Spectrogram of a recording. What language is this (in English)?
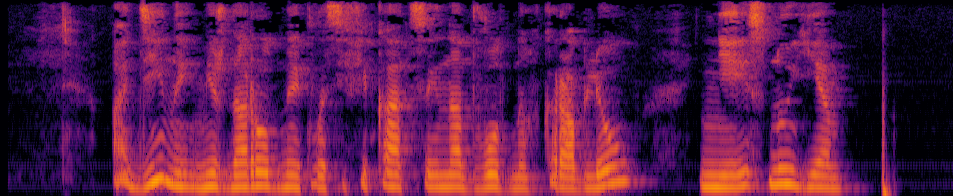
Belarusian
